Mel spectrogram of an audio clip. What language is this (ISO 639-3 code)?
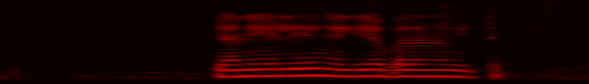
sin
